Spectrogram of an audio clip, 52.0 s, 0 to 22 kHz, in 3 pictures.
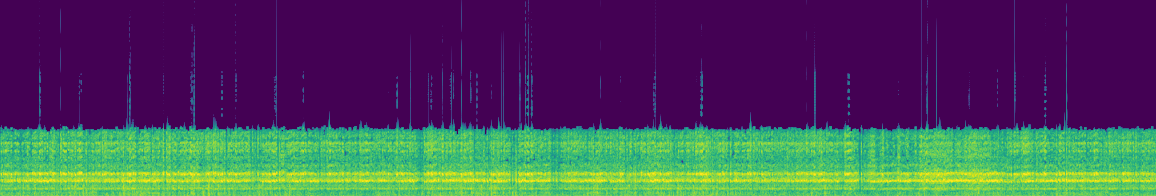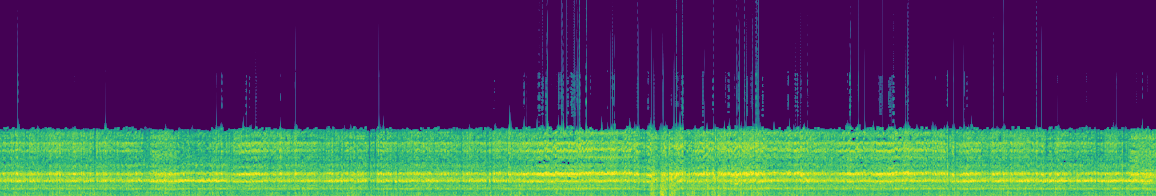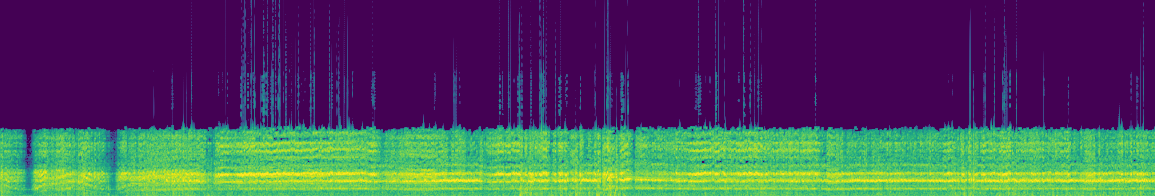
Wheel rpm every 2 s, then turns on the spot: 230, 230, 230, 230, 230, 240, 230, 220, 240, 230, 230, 230, 230, 220, 230, 230, 230, 150, 150, 210, 220, 230, 240, 230, 240, 240.
none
